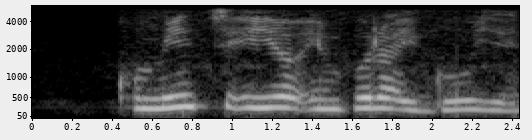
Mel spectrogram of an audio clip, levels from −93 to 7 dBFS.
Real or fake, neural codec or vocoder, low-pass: real; none; 5.4 kHz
